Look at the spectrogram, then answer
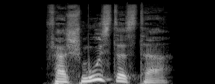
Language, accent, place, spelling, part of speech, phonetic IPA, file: German, Germany, Berlin, verschmustester, adjective, [fɛɐ̯ˈʃmuːstəstɐ], De-verschmustester.ogg
- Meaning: inflection of verschmust: 1. strong/mixed nominative masculine singular superlative degree 2. strong genitive/dative feminine singular superlative degree 3. strong genitive plural superlative degree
